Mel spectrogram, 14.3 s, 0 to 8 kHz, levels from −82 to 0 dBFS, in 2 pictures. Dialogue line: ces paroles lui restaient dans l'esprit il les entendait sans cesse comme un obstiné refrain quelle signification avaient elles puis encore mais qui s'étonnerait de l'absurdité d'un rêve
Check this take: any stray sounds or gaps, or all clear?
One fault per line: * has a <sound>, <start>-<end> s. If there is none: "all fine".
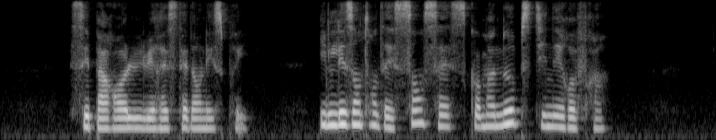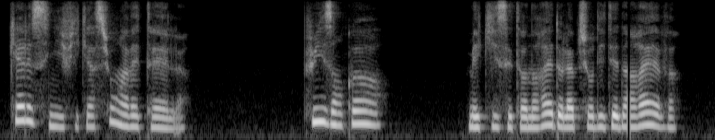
* has a dropout, 13.4-13.5 s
